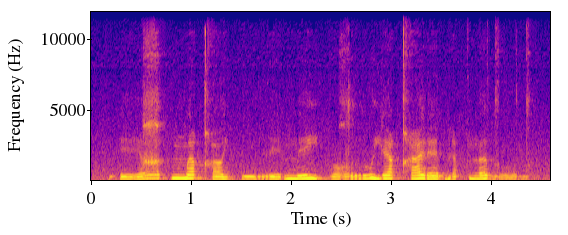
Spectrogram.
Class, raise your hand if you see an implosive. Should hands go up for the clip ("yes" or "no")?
yes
